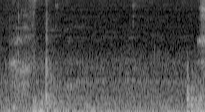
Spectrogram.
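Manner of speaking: slow breathy whisper of I love pool. Shown as a demonstration. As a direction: whisper love drawn out slowly. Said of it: "whispered repeat of own line".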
